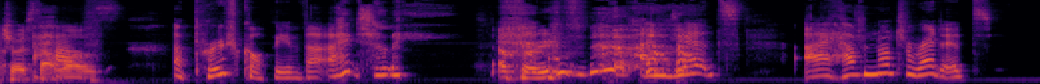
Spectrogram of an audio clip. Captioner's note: laughs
